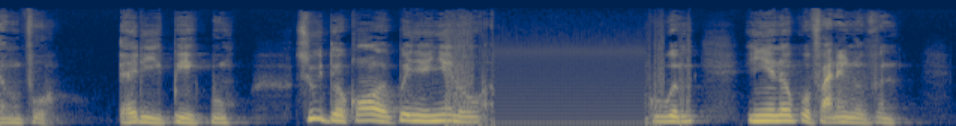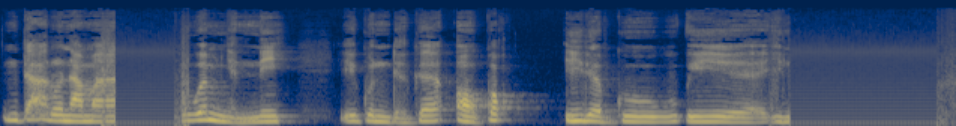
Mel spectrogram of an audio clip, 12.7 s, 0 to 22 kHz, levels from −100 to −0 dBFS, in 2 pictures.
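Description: An intermittent contact breaks the speech three times: 2.97 to 4.60 s, 7.05 to 7.63 s, and 11.49 s to the end. A loose cable or plug opens the line for about 1.0 s, 0.40 s and 0.99 s. The sound drops out, with crackle at the edges.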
